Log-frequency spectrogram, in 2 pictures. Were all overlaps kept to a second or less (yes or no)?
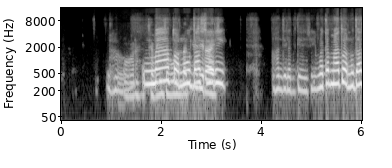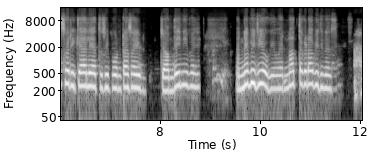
no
